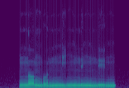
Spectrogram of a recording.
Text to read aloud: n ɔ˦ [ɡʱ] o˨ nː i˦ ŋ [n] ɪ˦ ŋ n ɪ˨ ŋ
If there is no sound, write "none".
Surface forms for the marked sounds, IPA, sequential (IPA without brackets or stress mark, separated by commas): ŋ, n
